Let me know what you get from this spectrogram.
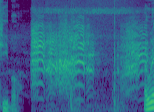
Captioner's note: birds crowing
